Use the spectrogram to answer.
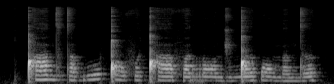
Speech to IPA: ǃʰ aː n d ɐ t a b uː ǃ ɔː f əː ǃʰ aː f a r ɔː n d͡ʒ ə ŋ͡ǃ əː ɓ ɔː ŋ ɐː n d ə

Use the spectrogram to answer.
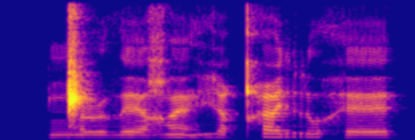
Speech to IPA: ŋ͡ǁ ə˞˨˩ ð ɛ˧˩˧ ʁ ɛ̃˧˩˧ ɣ i˧˩˧ qʰ i˦˥ r ʊ˦˥ h ɛ˦˥

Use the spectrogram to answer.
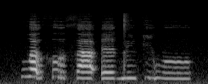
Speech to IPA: w a̰˦˨ ʊ̯ h o̰˦˨ ʊ̯ θ ä˨ ʔ ɛ˨ d ĩ˨ k ḭ˦˨ w o˨

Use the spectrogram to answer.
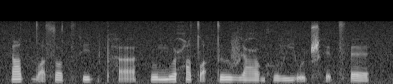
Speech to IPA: ɛ tˤ dˤ ṵ s ɔ t͡sʼ i k pʰ a̰ | u m u ħ ɯ tˤ ḛ ʔ t ɯ v i ʕ ɔ ɡ x u v j ṵ ʈ͡ʂʰ ḛ t͡sʼ ɛ

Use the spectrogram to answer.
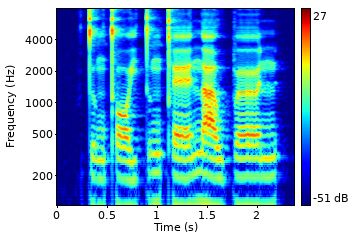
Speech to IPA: t̪ ʊ˨˥ ŋ t̪ʰ ɔː˨˧ j t̪ ʊ˥ ŋ pʰ ɛː˨˥ n̪ aː˧ w p œː˥ n

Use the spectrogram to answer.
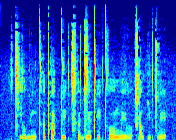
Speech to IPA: t͡sʰ j u˦ b ĩ˨˩ ŋ t̪ʰ ə˥˧ pʰ a˦ ʔ t̪ i˦ ʔ t͡sʰ ə˧ d͡z ẽ˧ t̪ʰ i˦ ʔ t̪ʰ o˦ n̪ w e˨˩ l o˨ ʔ ɕ a˧ w k i˨ ʔ t͡s w e˨˩

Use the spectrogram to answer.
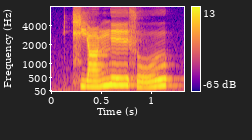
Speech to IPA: t͡ɕ j ɑ˧˥ ŋ e˥ ɪ̯ s o˧˥ ʊ̯

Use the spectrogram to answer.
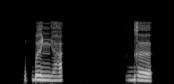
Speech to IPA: ɓ ə ɲ a̤ | ɡ ə

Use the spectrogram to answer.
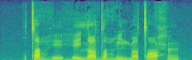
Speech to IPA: tˤ ə˥ ɦ e˩ ɦ e˧ lʲ e˥ dˤ ɪ˥ ɦ ĩ˧ mʲ u˩ tˤ a˧ ħ ə̃˩

